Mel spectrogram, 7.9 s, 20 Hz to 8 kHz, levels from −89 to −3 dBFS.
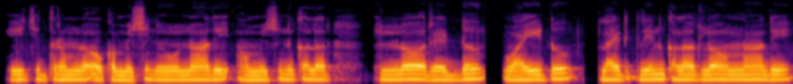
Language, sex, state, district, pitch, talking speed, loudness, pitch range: Telugu, male, Telangana, Mahabubabad, 130 Hz, 120 wpm, -16 LUFS, 125-135 Hz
